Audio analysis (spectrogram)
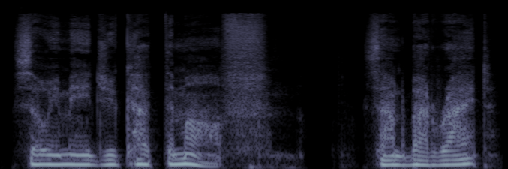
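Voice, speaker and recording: Man playing a deep, husky devil roommate. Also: little pitch movement, measured pace, darkish tone, no room sound, studio quality. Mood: sardonic, disgusted. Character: sardonic, protective, affectionate male devil roommate. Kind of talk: romantic comfort audio roleplay.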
